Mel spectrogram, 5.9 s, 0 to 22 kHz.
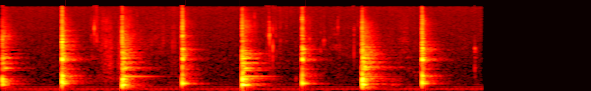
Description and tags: JV bongo loops for ya 2!
Some natural room ambiance miking, some Lo-fi bongos, dynamic or condenser mics, all for your enjoyment and working pleasure.
tribal, loops, bongo, congatronics, samples, Unorthodox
